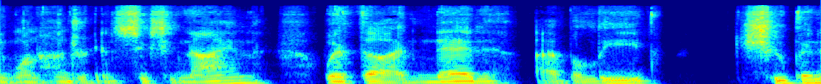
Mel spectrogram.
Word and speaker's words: Chupin: Chupin is how he pronounces his last name.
